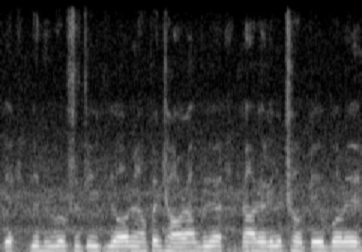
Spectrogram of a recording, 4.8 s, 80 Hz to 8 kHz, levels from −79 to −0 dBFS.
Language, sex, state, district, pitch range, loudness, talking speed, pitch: Hindi, male, Haryana, Jhajjar, 140-145 Hz, -14 LUFS, 225 wpm, 140 Hz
